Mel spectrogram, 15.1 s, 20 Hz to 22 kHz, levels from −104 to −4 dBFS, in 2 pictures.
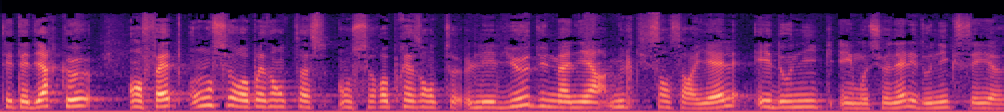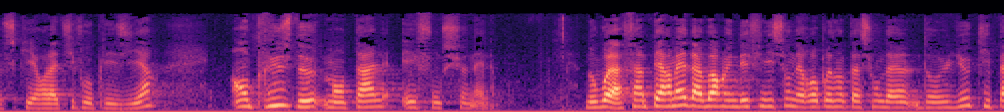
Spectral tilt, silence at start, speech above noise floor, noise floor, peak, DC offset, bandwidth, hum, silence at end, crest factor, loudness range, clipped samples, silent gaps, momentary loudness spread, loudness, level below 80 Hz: -4.5 dB/octave; 0 s; 28 dB; -53 dBFS; -4 dBFS; 1%; 13.5 kHz; none; 0 s; 22 dB; 6 LU; under 0.1%; none; 14 LU; -25 LUFS; -58 dBFS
